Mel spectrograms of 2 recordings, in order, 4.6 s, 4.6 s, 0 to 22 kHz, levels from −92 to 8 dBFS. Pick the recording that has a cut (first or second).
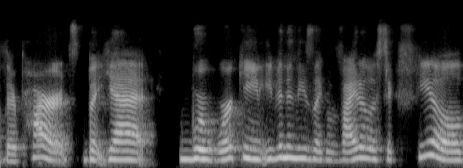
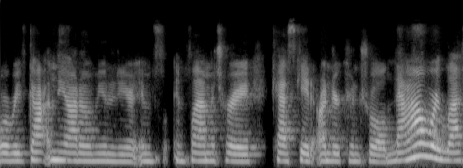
first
